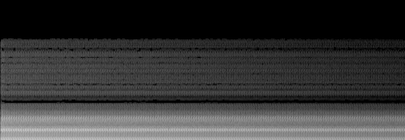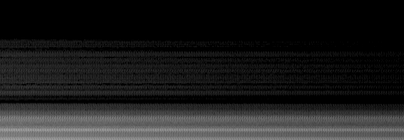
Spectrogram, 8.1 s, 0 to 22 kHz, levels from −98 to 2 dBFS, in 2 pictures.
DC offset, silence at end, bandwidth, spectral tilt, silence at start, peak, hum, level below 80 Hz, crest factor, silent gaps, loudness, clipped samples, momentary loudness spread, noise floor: under 0.1%; 0 s; 16 kHz; -6 dB/octave; 0 s; -8 dBFS; none; -52 dBFS; 20 dB; none; -26 LUFS; under 0.1%; 23 LU; -48 dBFS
